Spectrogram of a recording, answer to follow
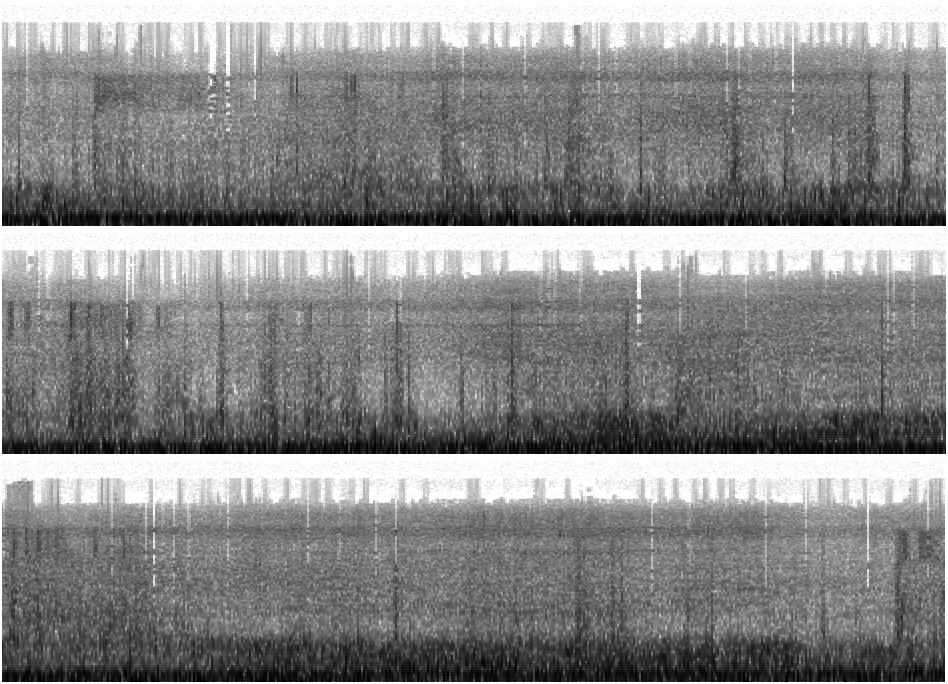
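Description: Motorcycle engine running at road speed, a steady low rumble under heavy wind noise rushing over the microphone.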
